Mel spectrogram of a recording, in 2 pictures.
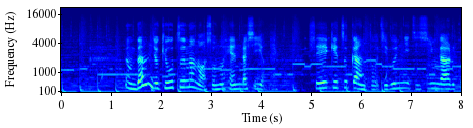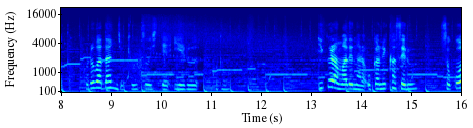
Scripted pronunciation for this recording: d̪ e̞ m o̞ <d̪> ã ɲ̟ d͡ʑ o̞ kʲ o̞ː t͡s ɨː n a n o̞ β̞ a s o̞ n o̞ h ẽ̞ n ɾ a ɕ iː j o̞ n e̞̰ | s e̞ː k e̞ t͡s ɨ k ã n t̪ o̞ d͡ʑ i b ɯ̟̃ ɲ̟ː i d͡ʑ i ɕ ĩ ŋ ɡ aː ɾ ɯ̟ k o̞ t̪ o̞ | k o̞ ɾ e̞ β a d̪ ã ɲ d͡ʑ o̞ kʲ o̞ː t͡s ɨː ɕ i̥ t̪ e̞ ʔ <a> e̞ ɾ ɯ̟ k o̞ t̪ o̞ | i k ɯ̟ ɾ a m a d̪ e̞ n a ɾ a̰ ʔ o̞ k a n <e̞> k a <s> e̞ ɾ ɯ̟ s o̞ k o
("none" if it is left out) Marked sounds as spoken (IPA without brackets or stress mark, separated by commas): d̪, i, e̞, s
